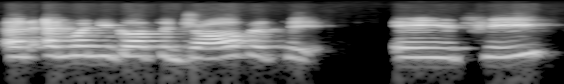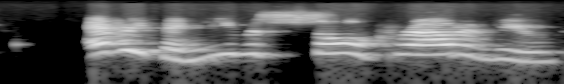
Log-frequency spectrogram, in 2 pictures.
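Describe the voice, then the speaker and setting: An actress plays a wistful small-town woman carrying an old, unanswered love. Her voice sits fairly high and she speaks earnestly and haltingly, with open feeling. The microphone sound is slightly dull. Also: lightly acted. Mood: tearful, wistful. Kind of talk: table read acting.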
